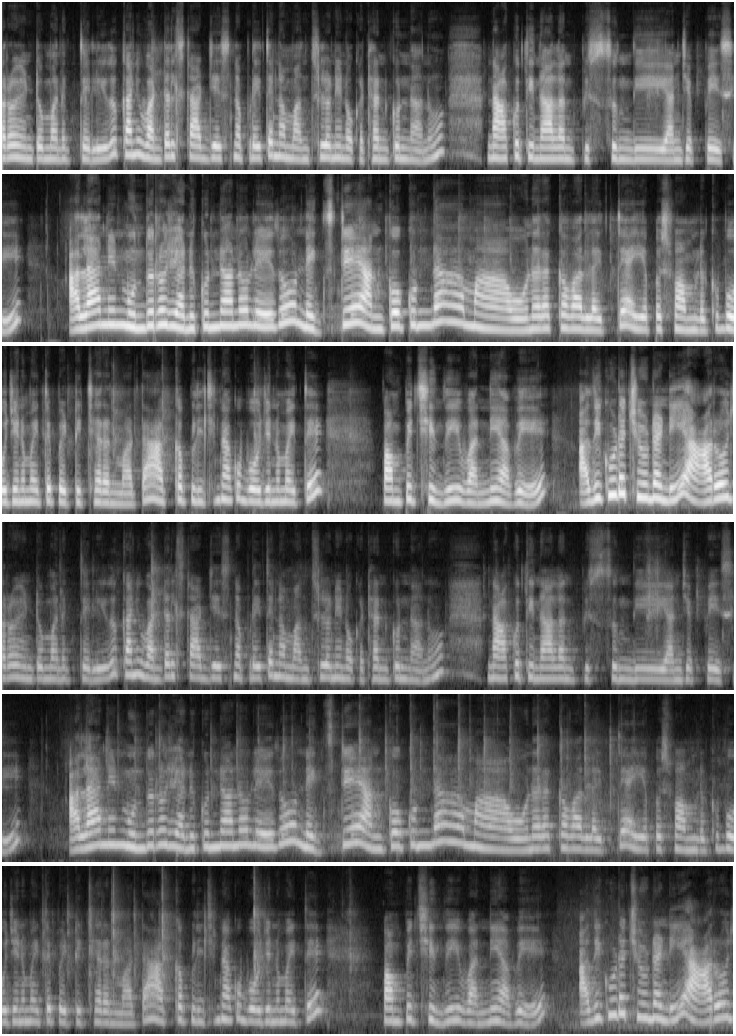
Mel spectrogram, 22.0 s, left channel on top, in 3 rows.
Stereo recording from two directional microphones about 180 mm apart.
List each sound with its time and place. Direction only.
0.0 s a woman's voice: 45° left (ahead or behind)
